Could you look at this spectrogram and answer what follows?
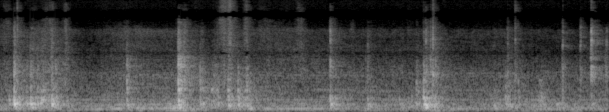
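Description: Handling noise as a vehicle seat belt is pulled through the plastic belt path of a rotating car seat base: the webbing slides and there are irregular plastic and metal clicks and knocks, about five clear ones, from the latch plate and the seat shell.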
